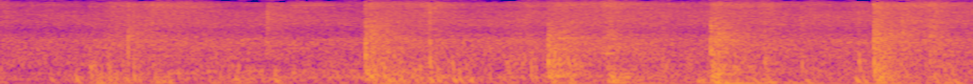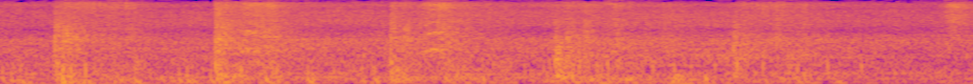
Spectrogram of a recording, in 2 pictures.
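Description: Footsteps going down wooden stairs: a steady run of thuds, about two a second.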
